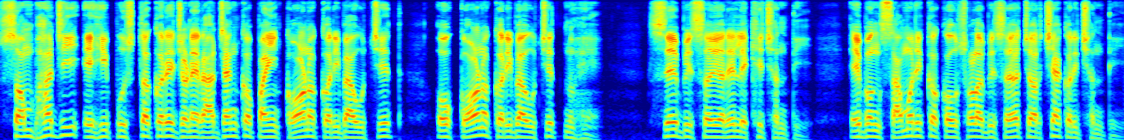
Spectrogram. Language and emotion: Odia, neutral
